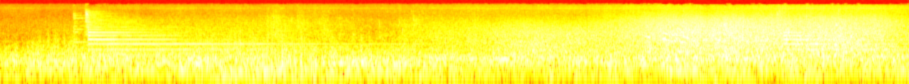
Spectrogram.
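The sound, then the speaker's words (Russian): Rough stormy sea surges and roars steadily with wind, beating against a tiny rocky crag and throwing up spray, the waves swelling louder and crashing harder toward the end. No voices, just the continuous churn of stormy water. “Море бешено билось об него и окатывало их целым дождем брызг.”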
